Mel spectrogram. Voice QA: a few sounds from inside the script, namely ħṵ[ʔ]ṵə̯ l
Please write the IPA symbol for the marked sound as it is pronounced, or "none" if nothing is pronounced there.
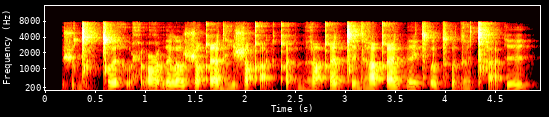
ʕ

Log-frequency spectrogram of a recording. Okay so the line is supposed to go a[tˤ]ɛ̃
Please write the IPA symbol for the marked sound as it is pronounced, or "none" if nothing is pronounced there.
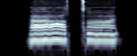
tˤ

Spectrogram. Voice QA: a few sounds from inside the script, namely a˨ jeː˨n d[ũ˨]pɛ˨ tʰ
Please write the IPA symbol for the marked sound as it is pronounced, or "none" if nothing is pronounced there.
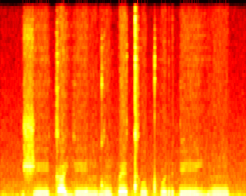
ũ˨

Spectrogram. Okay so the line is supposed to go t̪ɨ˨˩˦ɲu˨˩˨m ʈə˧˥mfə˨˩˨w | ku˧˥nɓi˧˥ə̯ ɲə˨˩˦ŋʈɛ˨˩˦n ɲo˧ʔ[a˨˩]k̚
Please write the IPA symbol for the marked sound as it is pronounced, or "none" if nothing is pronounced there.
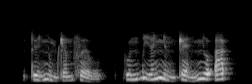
a˦˥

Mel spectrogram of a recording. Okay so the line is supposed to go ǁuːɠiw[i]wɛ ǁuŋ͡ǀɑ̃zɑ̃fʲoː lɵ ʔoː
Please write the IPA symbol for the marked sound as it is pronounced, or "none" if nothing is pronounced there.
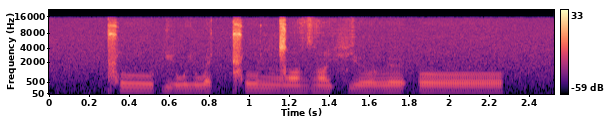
i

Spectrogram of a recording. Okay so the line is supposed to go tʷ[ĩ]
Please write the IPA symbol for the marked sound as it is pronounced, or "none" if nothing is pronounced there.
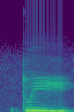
i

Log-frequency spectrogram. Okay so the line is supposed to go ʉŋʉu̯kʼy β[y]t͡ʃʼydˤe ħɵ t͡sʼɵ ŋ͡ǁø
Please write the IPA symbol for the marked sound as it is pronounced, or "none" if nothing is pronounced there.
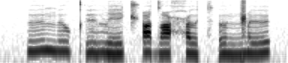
e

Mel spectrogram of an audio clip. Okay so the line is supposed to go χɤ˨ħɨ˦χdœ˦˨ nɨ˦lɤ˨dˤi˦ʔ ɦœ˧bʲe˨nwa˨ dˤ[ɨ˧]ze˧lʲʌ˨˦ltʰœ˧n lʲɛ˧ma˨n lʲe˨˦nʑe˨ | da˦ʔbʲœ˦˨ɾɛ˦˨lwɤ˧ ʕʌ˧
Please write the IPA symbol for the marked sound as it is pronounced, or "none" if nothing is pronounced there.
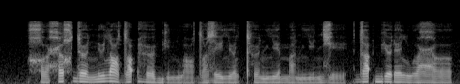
ɨ˧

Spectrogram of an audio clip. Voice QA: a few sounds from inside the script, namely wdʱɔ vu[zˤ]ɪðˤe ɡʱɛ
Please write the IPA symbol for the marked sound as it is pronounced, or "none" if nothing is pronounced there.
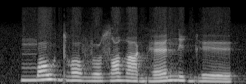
zˤ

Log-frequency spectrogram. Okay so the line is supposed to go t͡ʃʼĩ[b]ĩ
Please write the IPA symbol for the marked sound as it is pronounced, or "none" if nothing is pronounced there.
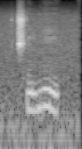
b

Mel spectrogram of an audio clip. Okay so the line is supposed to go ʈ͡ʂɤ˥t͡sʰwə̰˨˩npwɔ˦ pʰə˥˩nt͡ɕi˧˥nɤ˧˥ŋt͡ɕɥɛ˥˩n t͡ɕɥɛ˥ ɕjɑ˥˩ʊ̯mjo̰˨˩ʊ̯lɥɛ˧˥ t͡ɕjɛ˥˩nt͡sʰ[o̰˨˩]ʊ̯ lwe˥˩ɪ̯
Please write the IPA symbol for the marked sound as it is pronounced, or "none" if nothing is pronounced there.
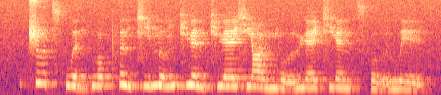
o̰˨˩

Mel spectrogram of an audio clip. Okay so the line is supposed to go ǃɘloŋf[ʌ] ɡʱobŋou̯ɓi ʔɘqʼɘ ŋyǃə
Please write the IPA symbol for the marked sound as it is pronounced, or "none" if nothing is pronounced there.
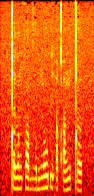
ɒ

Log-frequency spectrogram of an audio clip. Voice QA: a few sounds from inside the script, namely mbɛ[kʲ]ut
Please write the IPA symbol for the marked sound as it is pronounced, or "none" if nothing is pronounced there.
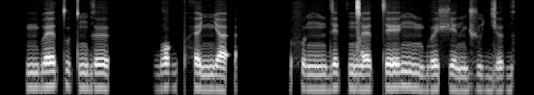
t̪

